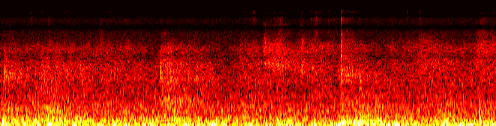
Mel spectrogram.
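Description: Footsteps shuffle softly across a hard floor in a quiet, echoing hall.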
